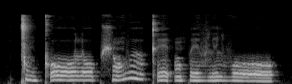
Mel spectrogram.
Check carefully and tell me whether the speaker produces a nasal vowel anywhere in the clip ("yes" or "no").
yes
